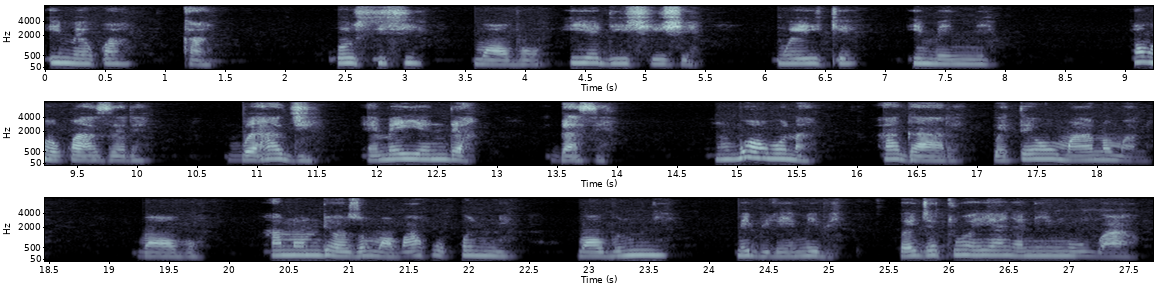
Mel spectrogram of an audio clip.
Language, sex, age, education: Igbo, male, 60+, tertiary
